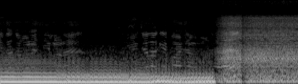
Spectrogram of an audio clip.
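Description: A low electrical hum drones from amplifiers.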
